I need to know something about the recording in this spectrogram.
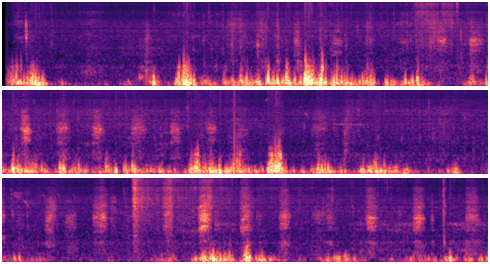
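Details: Two terriers, Senn and Bodie, working a groundhog (whistle pig), giving harsh, low barks in rapid overlapping bursts with short pauses between flurries.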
